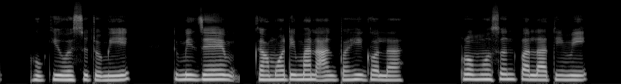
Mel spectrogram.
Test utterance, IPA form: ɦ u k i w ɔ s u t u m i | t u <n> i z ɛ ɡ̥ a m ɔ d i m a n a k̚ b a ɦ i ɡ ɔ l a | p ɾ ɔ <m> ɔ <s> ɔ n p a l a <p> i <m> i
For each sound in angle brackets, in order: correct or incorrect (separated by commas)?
incorrect, correct, correct, incorrect, correct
